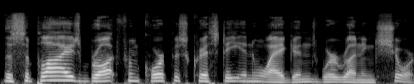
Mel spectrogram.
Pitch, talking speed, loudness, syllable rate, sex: 135 Hz, 160 wpm, -18 LUFS, 4.2 syllables/s, male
